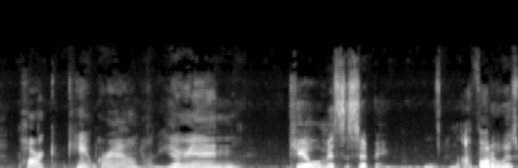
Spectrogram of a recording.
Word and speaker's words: Kiln: when the locals say the end is silent correct kill mississippi so anyway here's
